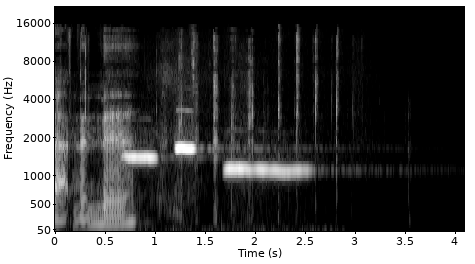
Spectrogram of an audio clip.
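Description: A person whistling two short notes and then one long held note that fades out a little past three seconds in, with a few light clicks alongside.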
